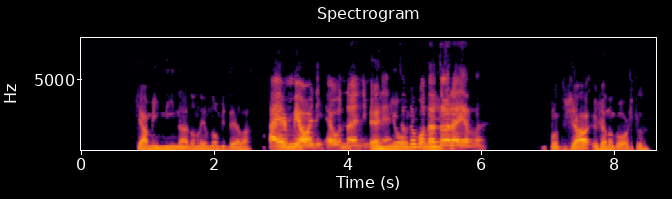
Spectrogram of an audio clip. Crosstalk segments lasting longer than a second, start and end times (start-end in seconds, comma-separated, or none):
4.3-5.6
